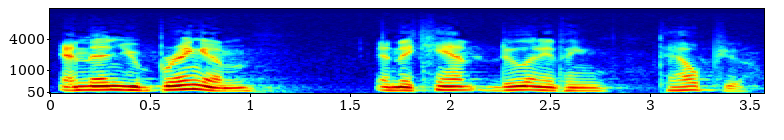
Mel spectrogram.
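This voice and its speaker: Higher-pitched man preaching a sermon. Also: normal speed, muffled recording. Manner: conversational, reflective preaching with soft dips for quoted words.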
